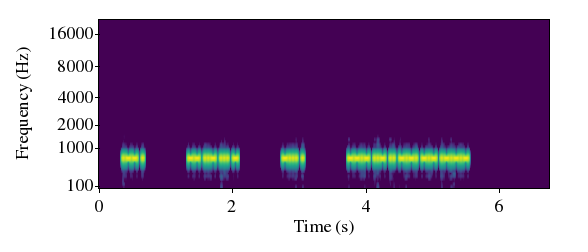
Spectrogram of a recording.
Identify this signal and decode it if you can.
Morse code, heard as a keyed tone, about 50 wpm, 700 Hz. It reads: WE MUST BE QUICK.
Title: 4x Word-Spacing - Sentences from Top 500 Words - 50wpm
